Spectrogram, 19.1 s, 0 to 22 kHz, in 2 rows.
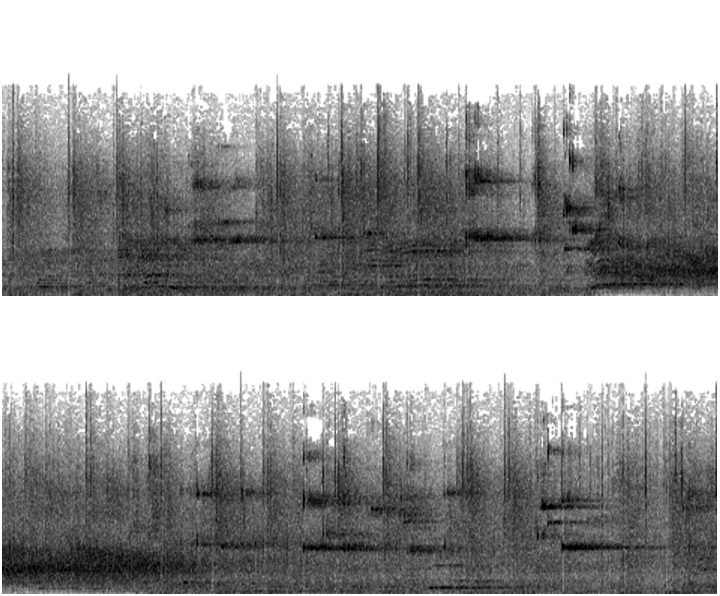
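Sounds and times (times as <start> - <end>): voices of players and spectators: 0.0 - 19.0
sneakers squeaking on court: 0.1 - 8.3, 11.6 - 19.0
basketball dribbling: 3.4 - 7.2, 11.5 - 19.0.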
